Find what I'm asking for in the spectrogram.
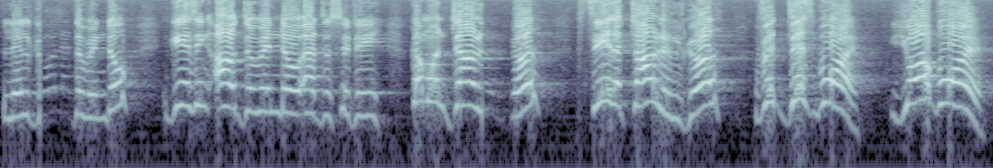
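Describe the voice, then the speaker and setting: This is a cheeky young suitor, bright and very high in tone, as a man acts him out. He pleads and serenades in a musical, wheedling sing-song. He flares up quickly when crossed. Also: animated, full character voice, poor audio. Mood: serenading. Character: cheeky young male suitor, playful, hot-tempered.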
